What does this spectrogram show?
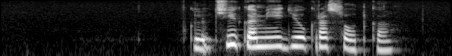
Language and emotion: Russian, neutral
